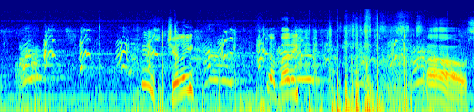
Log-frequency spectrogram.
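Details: Playful dogs on a farm give rapid, ringing barks and yelps that bend down in pitch, coming in quick bunches and growing busier toward the end, with a person talking nearby.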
